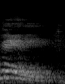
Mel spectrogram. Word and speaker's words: Fani: Half the time, the media doesn't pronounce my name correctly because the correct pronunciation is Fani because the name is Swahili.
